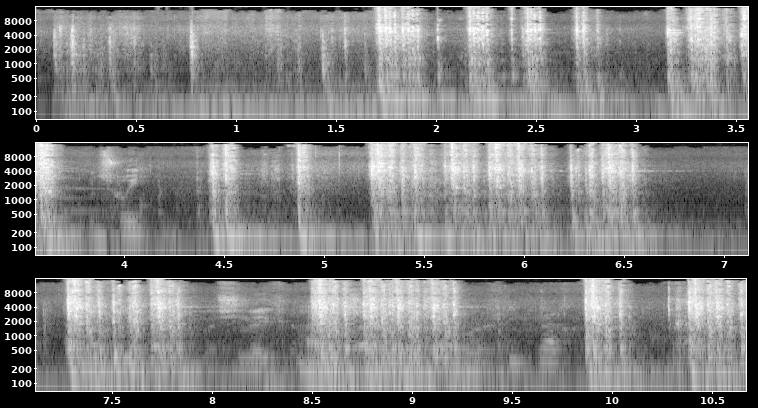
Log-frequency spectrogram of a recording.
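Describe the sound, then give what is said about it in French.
Typewriter typing on an old manual machine: many rapid, loud mechanical clacks in dense, irregular bursts with brief pauses between runs of keystrokes. “Ah non, c'est une machine à écrire. Ah oui. Effectivement, on n'entend plus ça.”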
